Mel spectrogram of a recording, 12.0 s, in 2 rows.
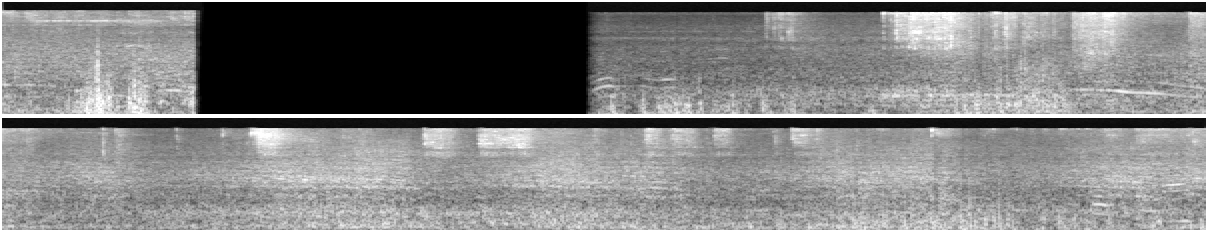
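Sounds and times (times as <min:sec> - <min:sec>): train wheels on rails: 0:03.7 - 0:12.0.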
